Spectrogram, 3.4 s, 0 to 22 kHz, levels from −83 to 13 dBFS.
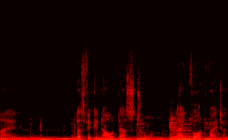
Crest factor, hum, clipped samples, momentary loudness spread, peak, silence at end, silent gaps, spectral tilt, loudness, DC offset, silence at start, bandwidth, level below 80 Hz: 16 dB; none; under 0.1%; 4 LU; -30 dBFS; 0 s; none; -5.5 dB/octave; -47 LUFS; under 0.1%; 0 s; 15 kHz; -80 dBFS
